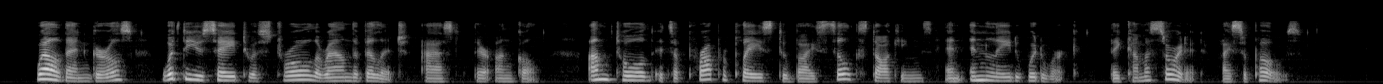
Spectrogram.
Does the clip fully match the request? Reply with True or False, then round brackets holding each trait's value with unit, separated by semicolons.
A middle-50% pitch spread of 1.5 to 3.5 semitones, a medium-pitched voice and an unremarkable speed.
False (5.5 semitones; 170 Hz; 150 wpm)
